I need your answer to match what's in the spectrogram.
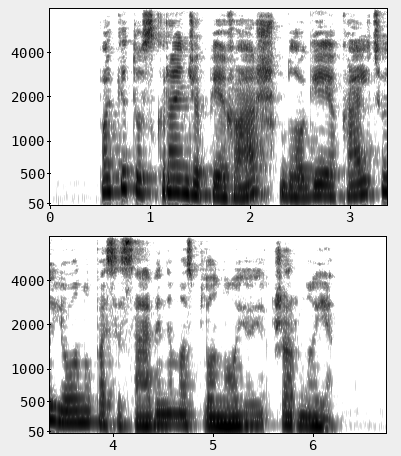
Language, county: Lithuanian, Šiauliai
